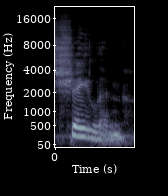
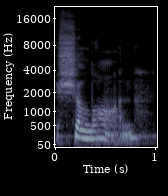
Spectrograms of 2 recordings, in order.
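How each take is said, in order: First: The last syllable has no 'aw' vowel. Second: The last syllable has an 'aw' vowel. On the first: The speaker calls it right. "I pronounce it as Shaylin" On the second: The speaker calls it wrong. "I just also hate the aw sound"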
